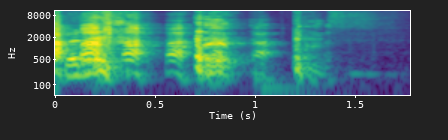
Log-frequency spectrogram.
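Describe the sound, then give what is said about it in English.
A short run of rough coughs, about four bursts in quick succession, trailing off into a faint, breathy hiss. “But it turned into a cough.”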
